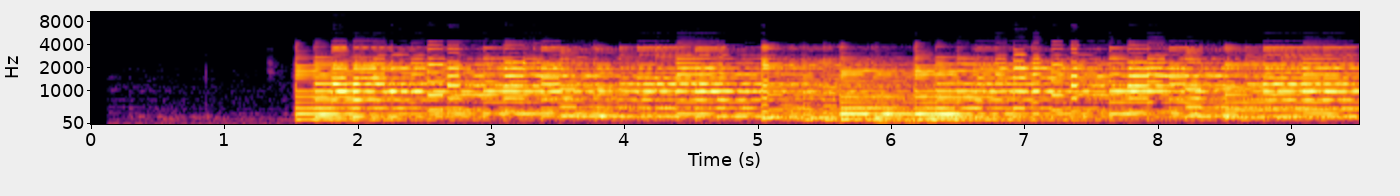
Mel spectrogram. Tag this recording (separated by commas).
Plucked string instrument, Acoustic guitar, Guitar, Music, Musical instrument, Effects unit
